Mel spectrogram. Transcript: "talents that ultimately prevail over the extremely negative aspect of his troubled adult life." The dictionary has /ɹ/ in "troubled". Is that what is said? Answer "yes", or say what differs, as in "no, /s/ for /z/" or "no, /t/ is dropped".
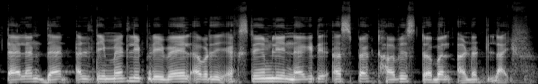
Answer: no, /ɹ/ is dropped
